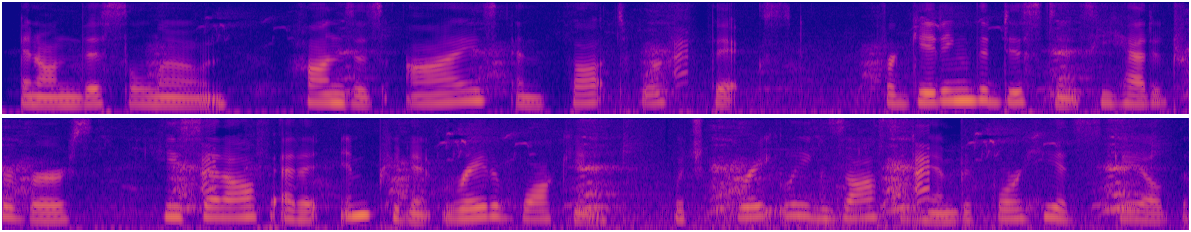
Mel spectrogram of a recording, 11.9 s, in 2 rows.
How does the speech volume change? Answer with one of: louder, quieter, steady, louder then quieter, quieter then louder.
steady.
